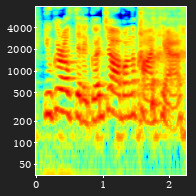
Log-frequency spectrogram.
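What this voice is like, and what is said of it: Imitated Boston accent. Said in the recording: “my mom is from Boston ... With her accent ... A Bostonian accent ... that's exactly how it sounds”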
